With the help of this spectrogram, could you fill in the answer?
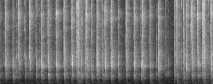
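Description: Fingertips type continuously on a backlit mechanical keyboard with plastic keycaps and Cherry MX Blue switches, producing a steady run of sharp, bright clicks. The rapid keystrokes come about seven per second, each dying away almost instantly, with a brief pause near three and a half seconds before the typing resumes.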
